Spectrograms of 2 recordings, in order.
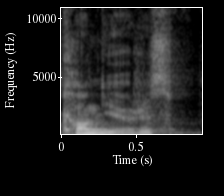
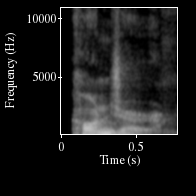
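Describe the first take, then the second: First: The J is said the Swedish way. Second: The J is said the English way.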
